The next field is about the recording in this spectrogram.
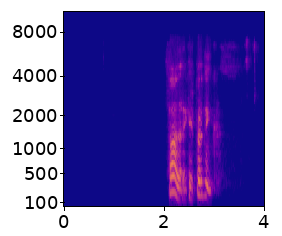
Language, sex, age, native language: Icelandic, male, 40-49, Icelandic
